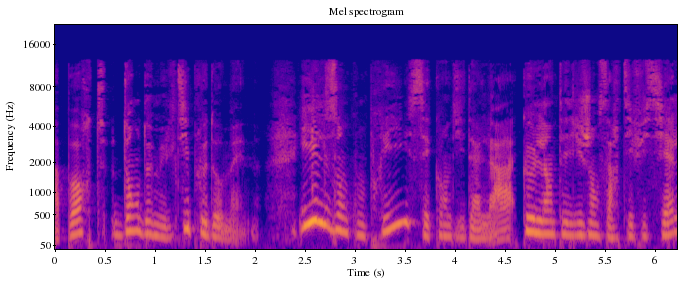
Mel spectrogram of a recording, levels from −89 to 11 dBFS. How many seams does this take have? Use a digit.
1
